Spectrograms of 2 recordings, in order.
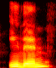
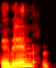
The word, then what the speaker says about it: Eden: día de este verano el modelo de la portada iden porque está en europeo Eden sería en español y con acento en la segunda e Así es que iden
